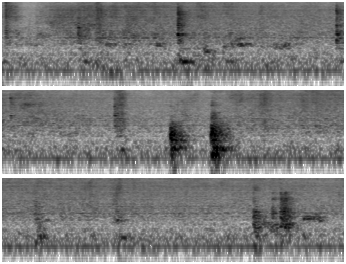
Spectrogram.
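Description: Bacon lardons sizzle steadily in a pan while being cooked for a homemade leek tart, with a constant frying hiss broken by occasional sharp pops and clicks of stirring; no voice is heard.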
